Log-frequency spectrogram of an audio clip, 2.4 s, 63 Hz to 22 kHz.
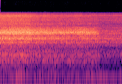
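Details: Owlets in a nest box hiss at night, 10:33 pm on 20 April 2023, as a parent owl arrives with a rodent; the hiss is described as made when scared or to deter. A loud, steady, breathy hiss lasts two seconds, then drops to a quieter rush.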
